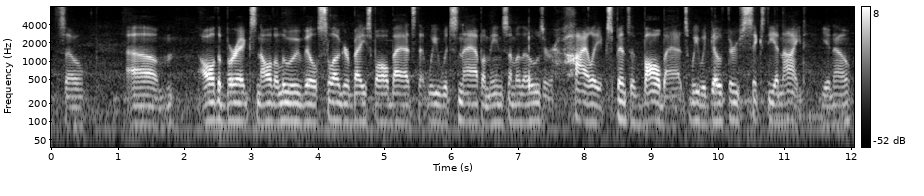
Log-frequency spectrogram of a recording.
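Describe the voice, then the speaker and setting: A man's voice: low voice, level tone, measured pace, bright, forceful tone, slight background noise. A man in his late thirties with a Texas accent, telling his faith testimony in a rambling, plainspoken way, full of fillers, recorded outdoors. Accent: Texan. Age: 30s. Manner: rambling, plainspoken, many fillers and trailing asides. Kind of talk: casual personal testimony. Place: outdoors on a sunny day.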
